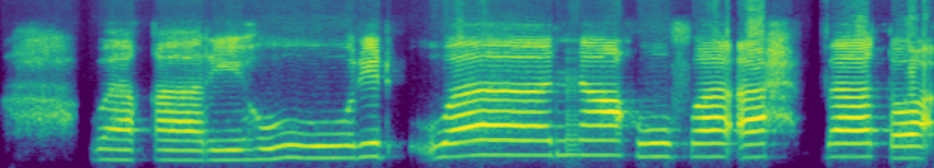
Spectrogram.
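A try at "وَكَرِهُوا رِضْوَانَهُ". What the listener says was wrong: Punya panjang. Ridwanahu. Manisila kosiro kan panjang. Wakarihu ridwanahu fa'ahbata a'malahum.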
